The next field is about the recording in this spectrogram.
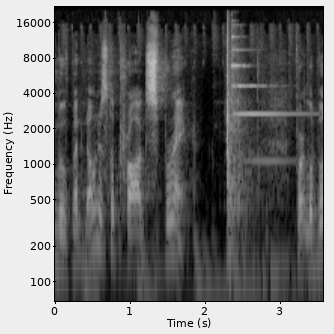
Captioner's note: bell dinging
